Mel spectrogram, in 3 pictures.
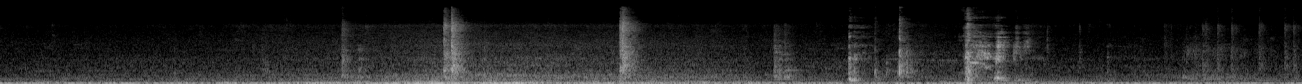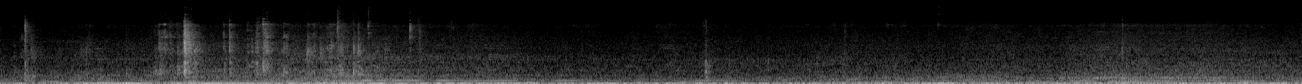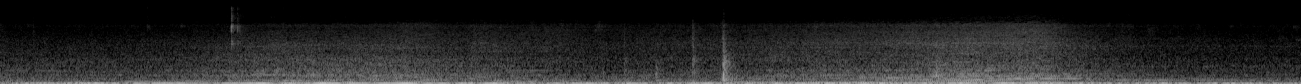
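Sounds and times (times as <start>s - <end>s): small tools clicking and knocking: 14.5s - 17.3s.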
